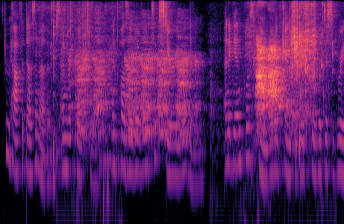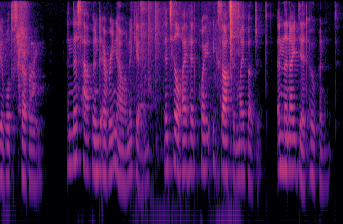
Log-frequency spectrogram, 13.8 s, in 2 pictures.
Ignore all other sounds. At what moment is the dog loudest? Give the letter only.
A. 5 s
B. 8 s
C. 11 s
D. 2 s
A.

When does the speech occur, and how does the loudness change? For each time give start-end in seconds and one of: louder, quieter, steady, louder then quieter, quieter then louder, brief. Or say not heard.
0.1-13.7 steady.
